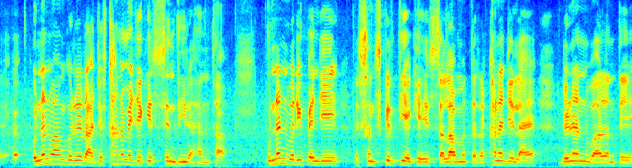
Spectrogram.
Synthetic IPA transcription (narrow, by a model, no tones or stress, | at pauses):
ʊn̤ənɪ̆ʋãɡʱʊɾeɾaːd͡ʑəst̪ʰaːnmẽd͡ʑeːkesɪ̃nd̪ʱiɾɐɦəñɪ̆t̪ʰa̰ː | ʊn̤ənɪ̆ʋɐɾipɐ̃ɦɪ̃ɲd͡ʑe | sɐ̃nskɾɪt̪iəkʰeːsɐlaːmət̪ɾɐkʰəɽ̃əd͡ʑeːlaːɪ | ɗɪɽ̃ənɪ̆ʋaːɾənɪ̆t̪e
